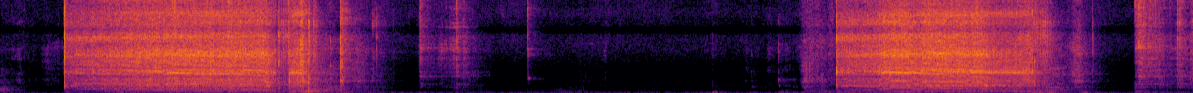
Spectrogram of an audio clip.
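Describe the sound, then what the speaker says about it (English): Pieces being driven down onto a table saw taper and jointer jig with a power screwdriver, two sustained whirring bursts several seconds long, separated by quieter handling clicks and a near-silent pause. "So we're just going to attach these now. Just simply screw them down."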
